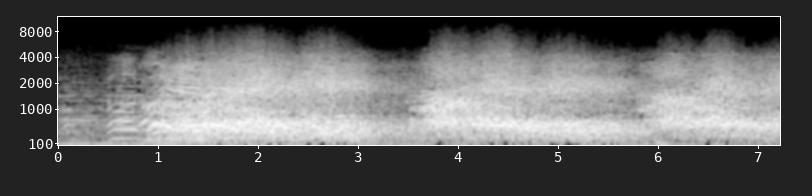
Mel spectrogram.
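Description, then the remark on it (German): A large crowd of spectators cheers and roars loudly and continuously as the royal couple waves and greets them, swelling in waves of excited shouting that rise, dip briefly, and surge again, filling the space with dense sustained acclaim. “Und ein Jubel, ein Sturm der Begeisterung geht hier durch die Zuschauer.”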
